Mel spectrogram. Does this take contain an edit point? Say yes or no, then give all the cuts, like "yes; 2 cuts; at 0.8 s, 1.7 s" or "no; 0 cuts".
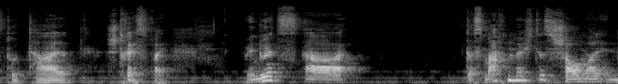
no; 0 cuts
